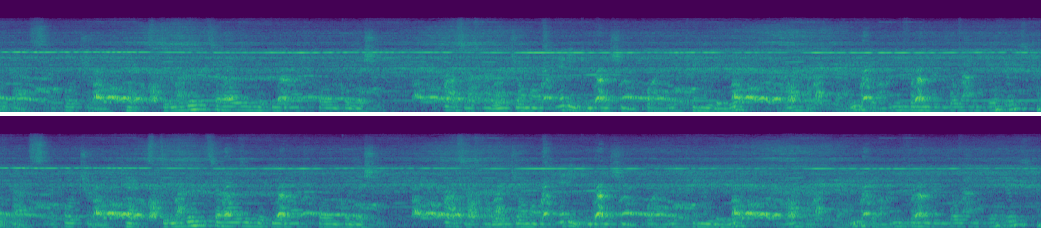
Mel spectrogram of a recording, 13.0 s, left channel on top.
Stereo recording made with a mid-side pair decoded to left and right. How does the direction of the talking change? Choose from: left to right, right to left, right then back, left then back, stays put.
right to left.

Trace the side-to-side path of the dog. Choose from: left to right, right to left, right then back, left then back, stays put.
right then back.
